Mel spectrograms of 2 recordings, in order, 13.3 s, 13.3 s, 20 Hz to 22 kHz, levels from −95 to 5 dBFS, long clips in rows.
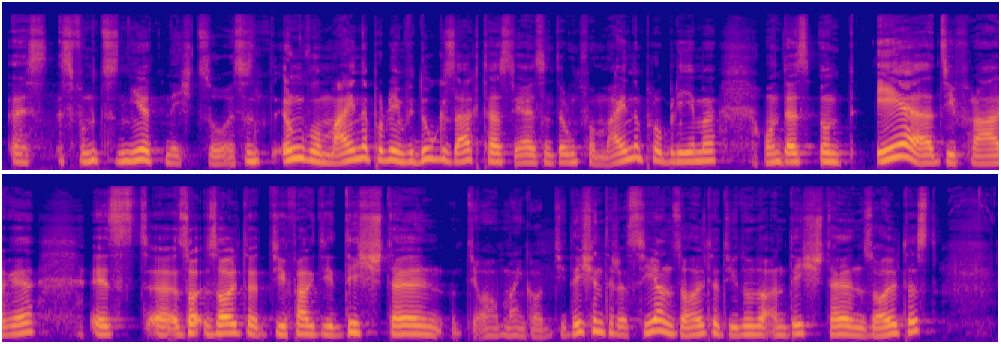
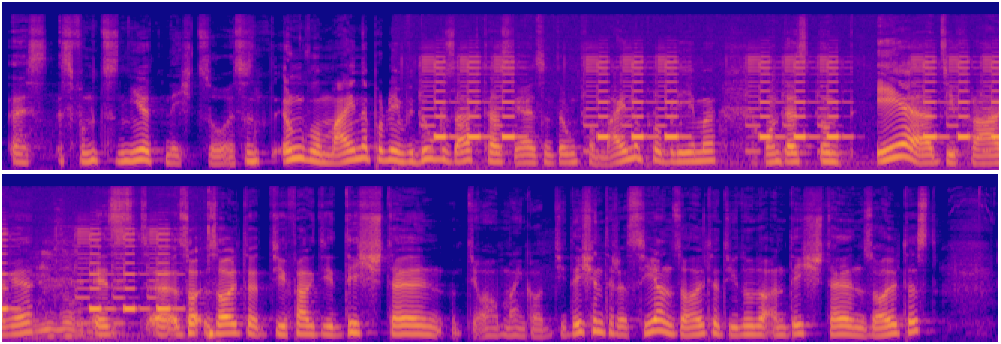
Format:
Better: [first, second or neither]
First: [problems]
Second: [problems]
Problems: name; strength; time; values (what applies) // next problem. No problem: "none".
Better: first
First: none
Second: phone ringing; loud; from 3 to 8 s; peak 4 dB above the speech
